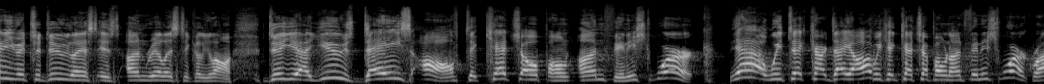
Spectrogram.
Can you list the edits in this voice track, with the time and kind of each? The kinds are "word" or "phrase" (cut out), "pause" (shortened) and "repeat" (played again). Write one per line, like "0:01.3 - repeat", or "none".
0:07.2 - pause
0:08.7 - word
